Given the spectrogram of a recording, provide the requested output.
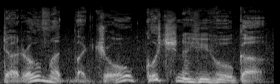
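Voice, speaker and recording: A man's voice: lowish voice, wildly swooping pitch, slow, a little hiss or hum, heavily acted. A man voicing a big, confident, bumbling father pig in a jovial, theatrical children's cartoon dub. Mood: confident, reassuring. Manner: jovial, self-assured, theatrical. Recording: music behind the voice.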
